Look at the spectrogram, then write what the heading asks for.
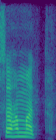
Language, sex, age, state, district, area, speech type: Marathi, female, 30-45, Maharashtra, Nagpur, urban, read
